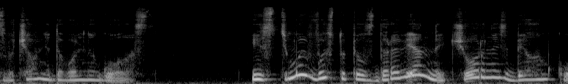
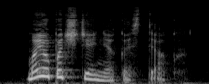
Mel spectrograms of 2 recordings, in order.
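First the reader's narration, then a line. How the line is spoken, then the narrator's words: Calm reply. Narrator (Russian): спокойно ответил серый кот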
